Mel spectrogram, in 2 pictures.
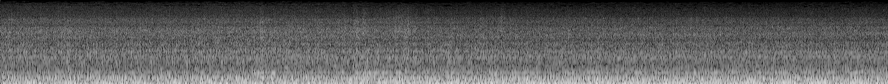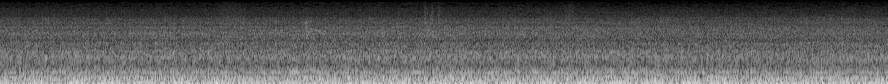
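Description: Diesel engine of a fire brigade aerial platform truck running at a steady idle, powering the hydraulics while the boom lifts its basket.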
